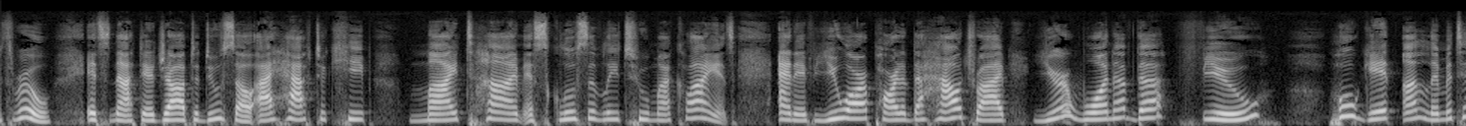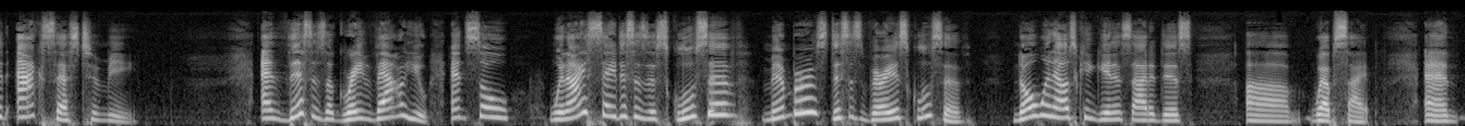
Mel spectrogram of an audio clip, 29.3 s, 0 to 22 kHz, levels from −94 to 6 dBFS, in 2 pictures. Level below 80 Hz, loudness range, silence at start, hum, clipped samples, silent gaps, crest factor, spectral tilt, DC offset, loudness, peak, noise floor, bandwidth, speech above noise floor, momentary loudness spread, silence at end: -48 dBFS; 3 LU; 0 s; none; under 0.1%; none; 18 dB; -4 dB/octave; under 0.1%; -20 LUFS; -2 dBFS; -63 dBFS; 15.5 kHz; 44 dB; 10 LU; 0.1 s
